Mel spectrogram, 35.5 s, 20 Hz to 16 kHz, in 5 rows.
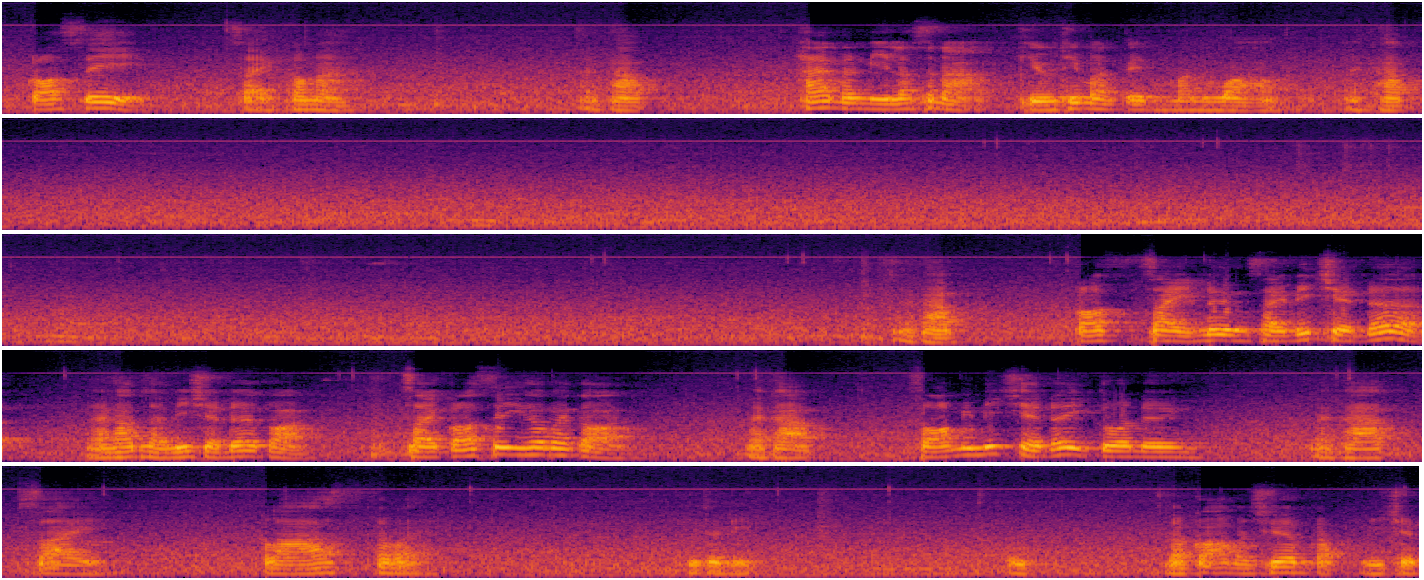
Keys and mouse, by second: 8.5 shift+a, 35.4 click.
